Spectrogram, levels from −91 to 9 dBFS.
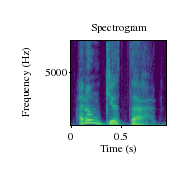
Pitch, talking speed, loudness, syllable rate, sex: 165 Hz, 250 wpm, -17 LUFS, 5.0 syllables/s, male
